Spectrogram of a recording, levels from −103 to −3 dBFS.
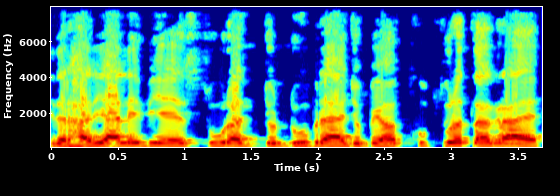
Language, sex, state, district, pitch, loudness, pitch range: Hindi, male, Uttar Pradesh, Ghazipur, 170 Hz, -13 LUFS, 160-175 Hz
